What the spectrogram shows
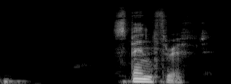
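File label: "spendthrift", Australian English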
